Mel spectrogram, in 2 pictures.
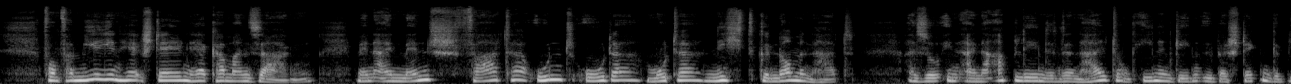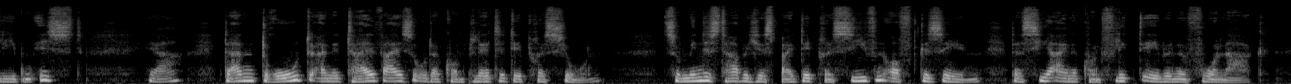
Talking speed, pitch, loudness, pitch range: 110 wpm, 155 Hz, -25 LUFS, 140-185 Hz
